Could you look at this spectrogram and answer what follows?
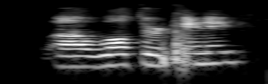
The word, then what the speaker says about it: Walter Koenig: Walter Koenig.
